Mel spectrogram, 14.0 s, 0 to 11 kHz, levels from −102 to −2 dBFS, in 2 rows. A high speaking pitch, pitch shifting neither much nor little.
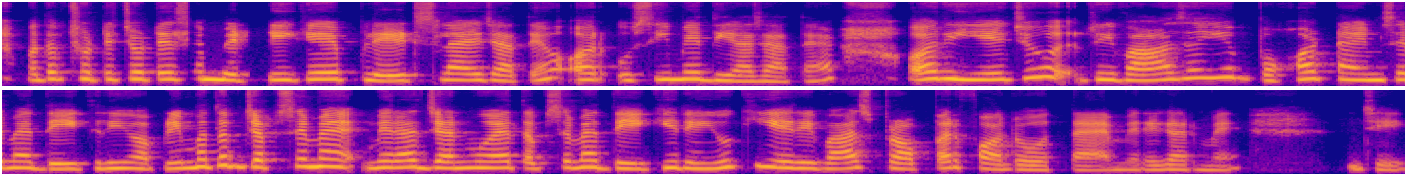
Yes: high, 245 Hz; average, 3.5 semitones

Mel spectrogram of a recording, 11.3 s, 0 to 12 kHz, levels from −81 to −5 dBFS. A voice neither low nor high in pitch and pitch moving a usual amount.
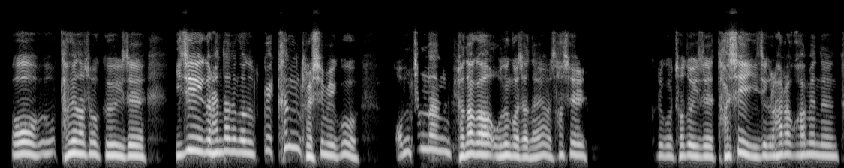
Yes: medium, 180 Hz; average, 3.6 semitones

